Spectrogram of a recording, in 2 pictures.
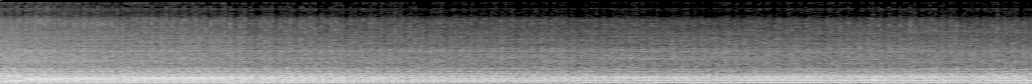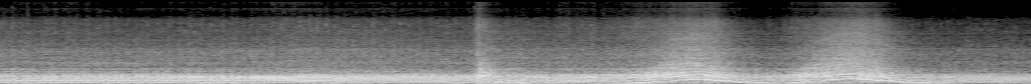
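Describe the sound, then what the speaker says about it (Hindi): A used motorcycle fitted with an aftermarket exhaust idles with a steady low rumble, then is revved twice in quick succession near the end, each rev rising and falling sharply. "स्टार्ट करके दिखाते हैं। आफ्टर मार्केट एग्जॉस्ट लगे हुए हैं।"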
